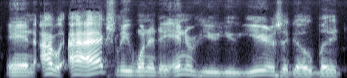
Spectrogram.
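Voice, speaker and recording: A man hosting an online radio talk show, animated and laughing often, repeating his words as he talks. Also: medium pitch, a little fast. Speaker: host.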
